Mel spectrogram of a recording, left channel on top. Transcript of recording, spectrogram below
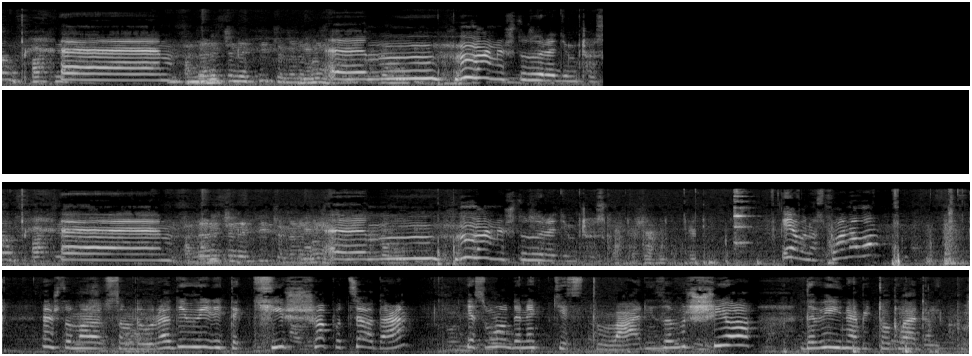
Moram nešto da uradim časko. Evo nas ponovo. Nešto morao sam da uradim. Vidite, kiša po ceo dan. Ja sam ovdje neke stvari završio, da vi ne bi to gledali,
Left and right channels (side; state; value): left; drops out; at 6.1 s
